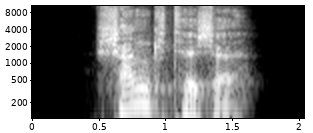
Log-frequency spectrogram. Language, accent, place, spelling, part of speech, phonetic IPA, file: German, Germany, Berlin, Schanktische, noun, [ˈʃaŋkˌtɪʃə], De-Schanktische.ogg
- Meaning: nominative/accusative/genitive plural of Schanktisch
